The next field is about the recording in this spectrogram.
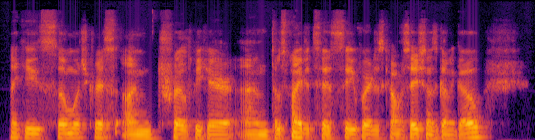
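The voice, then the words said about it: Irish Dublin accent. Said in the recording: “You've got a fantastic accent ... born and raised in Dublin in Ireland. So people can probably gather from the accent, it's slightly different.”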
